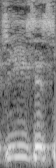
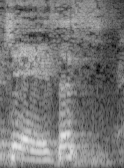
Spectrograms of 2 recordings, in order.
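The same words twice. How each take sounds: First: Said in the usual way. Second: Jesus said as "Jay-zus", the E turned to an A; slow, stretch Jesus into "Jay-zus" with a mock Irish A. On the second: Shown as a demonstration. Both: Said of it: "Just take your E's and turn 'em into A's".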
